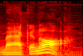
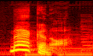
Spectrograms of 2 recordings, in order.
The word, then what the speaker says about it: Mackinac: in French is pronounced Mackinac. The English named the city, which is on the northern tip of the Lower Peninsula. They changed the spelling to the way they heard it, ending in AW, Mackinac.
